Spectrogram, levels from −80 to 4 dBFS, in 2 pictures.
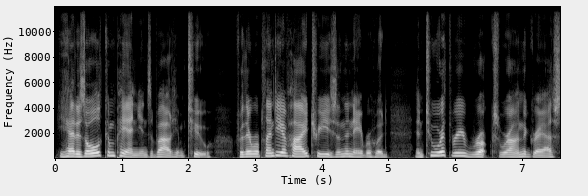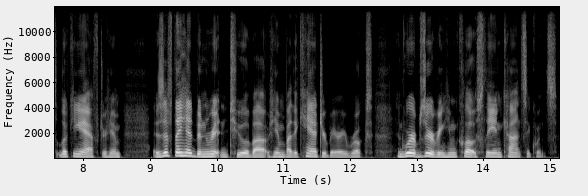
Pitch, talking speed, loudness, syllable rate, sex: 175 Hz, 200 wpm, -18 LUFS, 5.5 syllables/s, female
